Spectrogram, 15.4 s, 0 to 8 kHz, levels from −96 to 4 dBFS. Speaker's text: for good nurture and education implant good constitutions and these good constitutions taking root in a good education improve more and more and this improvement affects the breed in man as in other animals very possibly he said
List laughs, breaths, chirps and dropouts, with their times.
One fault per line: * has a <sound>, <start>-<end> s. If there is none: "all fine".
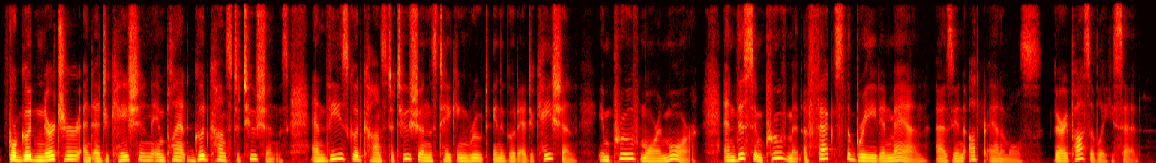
* has a dropout, 13.0-13.1 s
